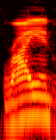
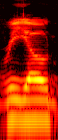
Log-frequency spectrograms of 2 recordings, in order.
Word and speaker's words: Rion: There is no consistent pronunciation for it. We have Ryan, Rion, Rian. Okay, so we'll just stick with Rion.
